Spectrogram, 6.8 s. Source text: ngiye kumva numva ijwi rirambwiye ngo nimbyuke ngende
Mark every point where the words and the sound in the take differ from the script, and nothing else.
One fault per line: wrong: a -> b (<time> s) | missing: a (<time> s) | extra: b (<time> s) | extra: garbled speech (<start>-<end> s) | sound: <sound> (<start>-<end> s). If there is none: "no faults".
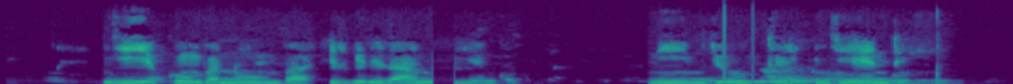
sound: dropout (2.9-3.0 s)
